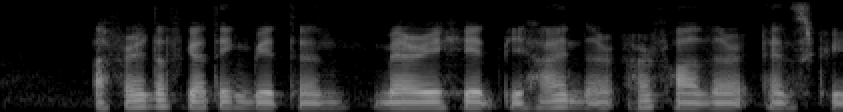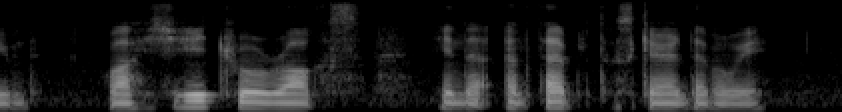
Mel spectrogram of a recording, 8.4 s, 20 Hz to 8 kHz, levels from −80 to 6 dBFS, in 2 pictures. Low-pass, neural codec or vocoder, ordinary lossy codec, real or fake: 7.2 kHz; none; none; real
